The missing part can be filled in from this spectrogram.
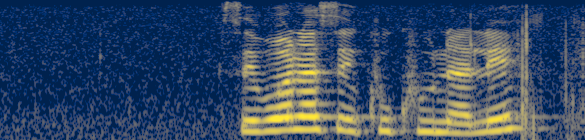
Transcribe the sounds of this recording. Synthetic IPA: sɪβɔnasɪkʰukʰunalɪ

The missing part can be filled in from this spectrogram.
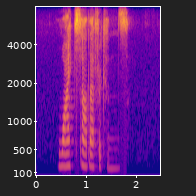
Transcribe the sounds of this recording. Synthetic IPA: waɪtsaʊθafɹɪkʰə̃nz̥

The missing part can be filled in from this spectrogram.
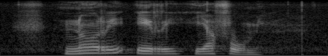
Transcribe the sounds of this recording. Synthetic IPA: noriirijafuːmi

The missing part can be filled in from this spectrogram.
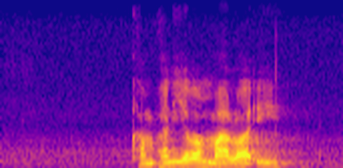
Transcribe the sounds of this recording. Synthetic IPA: kʰam̩pʰanijaβamalwaʔi

